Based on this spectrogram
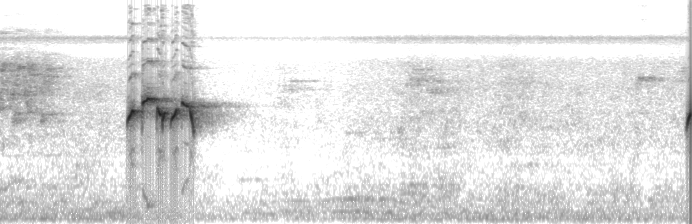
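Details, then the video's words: A sooty-headed bulbul sings calmly and loudly, a training recording for other bulbuls: faint high chatter at the start, then one bubbly warbled phrase of quick whistles, followed by quiet and the onset of another phrase. "Kicau Kutilang Ngeplong Santai, Cocok untuk Melatih Kutilang agar Ikut Gacor"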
